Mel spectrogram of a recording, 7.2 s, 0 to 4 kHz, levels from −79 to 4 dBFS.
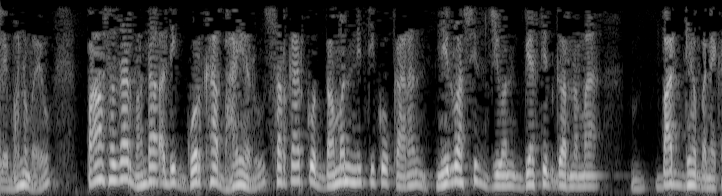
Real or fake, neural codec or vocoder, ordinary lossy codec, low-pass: real; none; none; 3.6 kHz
